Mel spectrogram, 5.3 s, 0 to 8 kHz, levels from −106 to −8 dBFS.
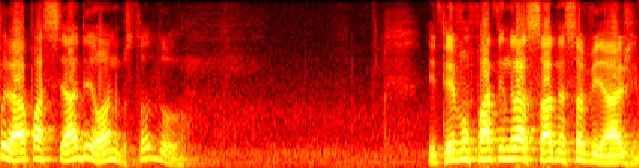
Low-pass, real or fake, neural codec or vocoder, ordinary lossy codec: none; real; none; none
